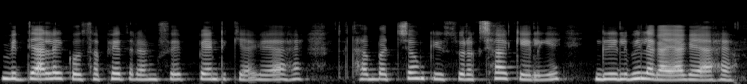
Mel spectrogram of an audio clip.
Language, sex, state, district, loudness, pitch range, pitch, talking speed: Hindi, female, Jharkhand, Deoghar, -19 LUFS, 230-250 Hz, 240 Hz, 160 wpm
